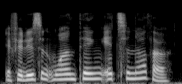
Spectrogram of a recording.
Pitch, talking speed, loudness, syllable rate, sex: 230 Hz, 230 wpm, -16 LUFS, 6.1 syllables/s, female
